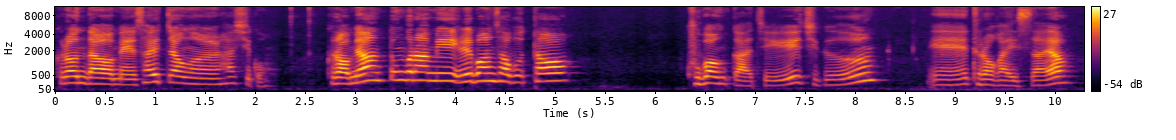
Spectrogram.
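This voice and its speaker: A woman's voice: mid-range voice, takes it slowly. A woman teaching a computer class, patiently guiding students through a program step by step. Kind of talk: step-by-step software lesson. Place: senior welfare center classroom.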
